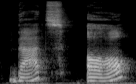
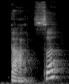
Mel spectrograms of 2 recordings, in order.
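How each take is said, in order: First: The words are said separately, not linked. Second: The words are linked smoothly into one. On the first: The speaker calls it wrong. "So it's not that's a something" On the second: The speaker calls it right. "It's connected"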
